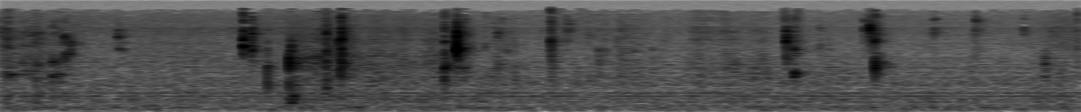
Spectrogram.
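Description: Faint chewing of a sweet: soft, wet mouth clicks and smacks at irregular intervals.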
